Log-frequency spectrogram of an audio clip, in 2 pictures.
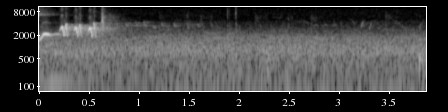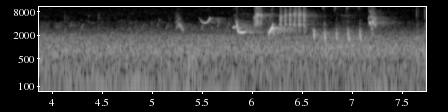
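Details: Singing nightingale at Mils, 7/5/21: a brief phrase of quick, repeated notes, a long pause filled with steady background hiss, then a varied burst of sharp, high whistles and trills.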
